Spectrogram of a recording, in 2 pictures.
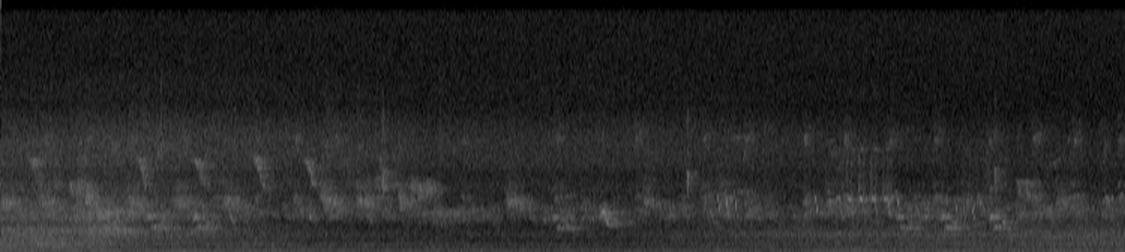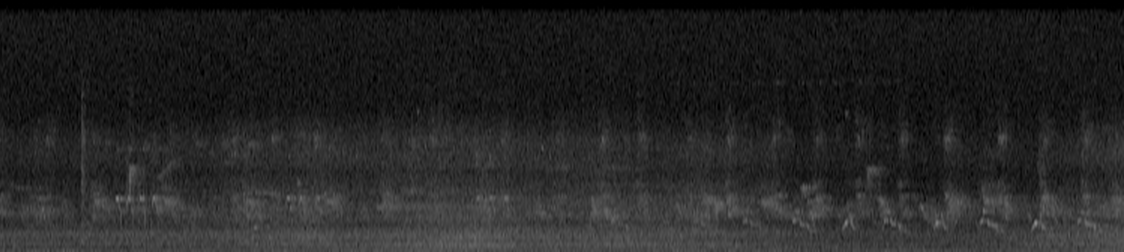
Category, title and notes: Soundscapes > Nature
Birds and traffic
Sounds of traffic and birds singing from the window of my home office in Virginia.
